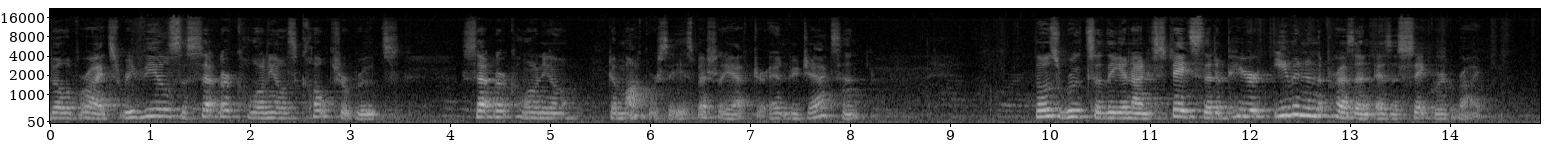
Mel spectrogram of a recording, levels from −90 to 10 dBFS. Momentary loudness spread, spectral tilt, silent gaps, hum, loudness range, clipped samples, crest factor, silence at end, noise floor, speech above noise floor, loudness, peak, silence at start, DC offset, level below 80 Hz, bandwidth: 12 LU; -5.5 dB/octave; none; none; 9 LU; under 0.1%; 20 dB; 0.1 s; -52 dBFS; 24 dB; -28 LUFS; -10 dBFS; 0 s; under 0.1%; -58 dBFS; 17.5 kHz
